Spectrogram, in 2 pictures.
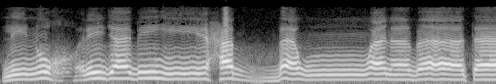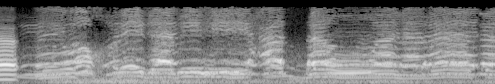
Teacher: الخاء ساكنه ومفخمه وتعمل لها حاجه اسمها همس، يعني تجري النفس معاها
